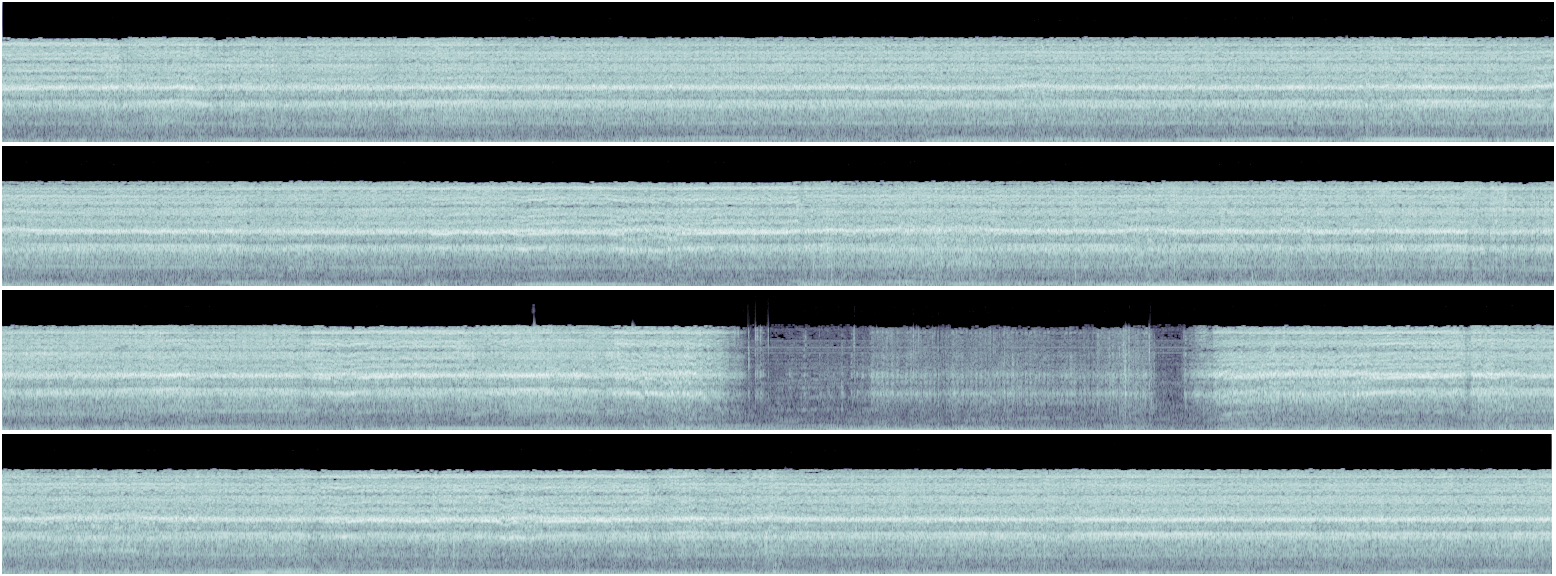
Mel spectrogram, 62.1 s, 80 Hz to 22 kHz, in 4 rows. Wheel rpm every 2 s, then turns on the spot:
160, 160, 160, 160, 160, 160, 160, 160, 160, 160, 160, 160, 160, 160, 160, 160, 160, 160, 160, 30, 10, 50, 160, 160, 160, 160, 160, 160, 160, 160, 160.
40-42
